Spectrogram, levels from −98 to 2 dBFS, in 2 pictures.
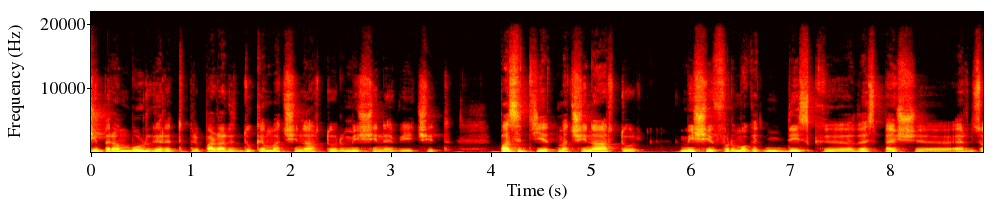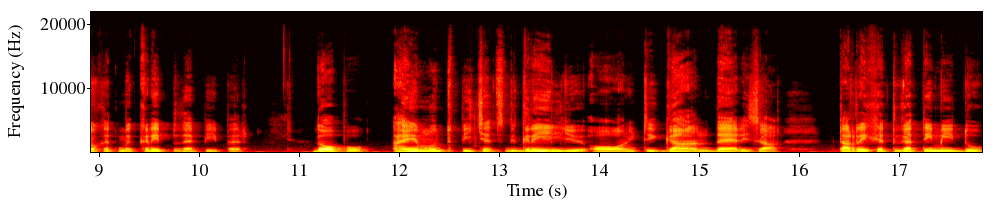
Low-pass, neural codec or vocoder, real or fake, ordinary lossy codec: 19.8 kHz; none; real; none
